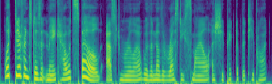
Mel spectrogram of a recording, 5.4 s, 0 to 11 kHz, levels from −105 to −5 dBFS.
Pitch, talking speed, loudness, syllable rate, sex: 200 Hz, 220 wpm, -19 LUFS, 6.5 syllables/s, female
